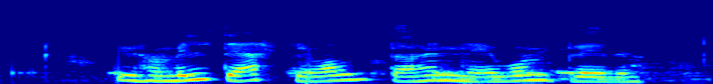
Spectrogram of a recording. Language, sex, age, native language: Icelandic, male, 12, Icelandic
